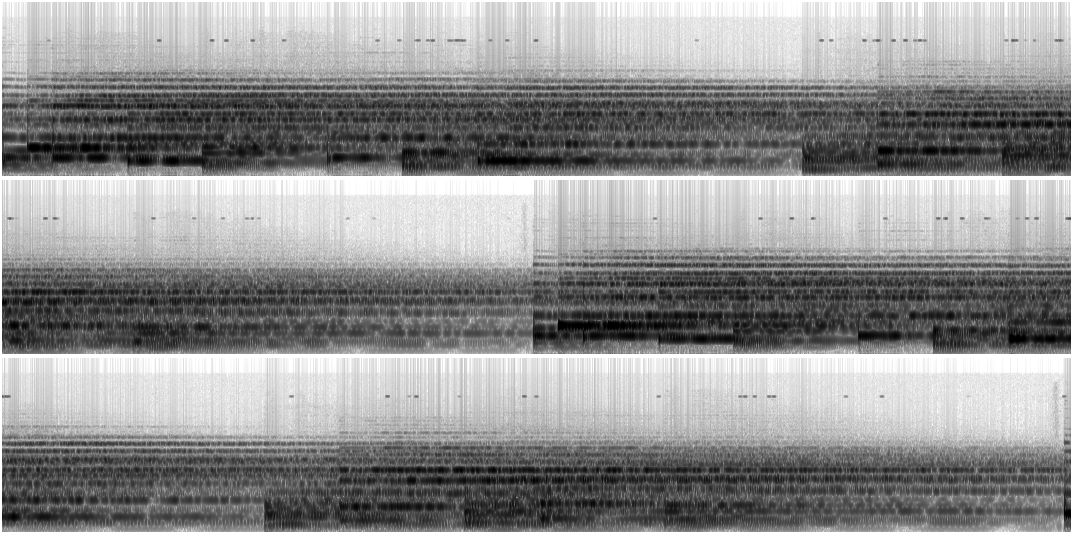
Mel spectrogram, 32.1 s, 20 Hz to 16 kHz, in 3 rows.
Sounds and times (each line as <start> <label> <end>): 0.0 Plaintive piano loop 32.0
